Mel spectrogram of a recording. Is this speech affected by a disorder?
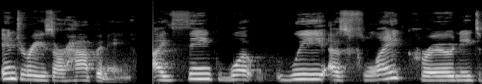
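No.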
